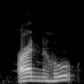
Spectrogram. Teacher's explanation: عنہ، یہاں پہ غنہ نہیں ہو سکتا، نون ساکن کے بعد حروف حلقی ہے میں سے ہا ہے تو یہاں پہ غنہ نہیں کر سکتے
